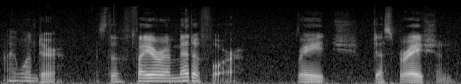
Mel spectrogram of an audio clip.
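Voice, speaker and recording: An actor playing a calm, probing male doctor in a video game, measured and questioning as he counsels a patient. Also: medium pitch, creaky, exaggerated voice, rough recording. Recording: faint steady hiss.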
